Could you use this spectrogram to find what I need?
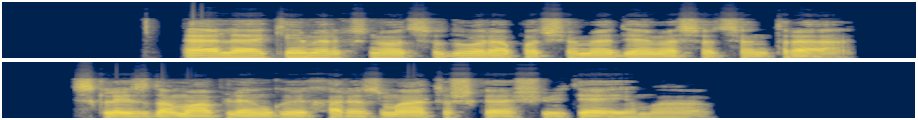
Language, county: Lithuanian, Vilnius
